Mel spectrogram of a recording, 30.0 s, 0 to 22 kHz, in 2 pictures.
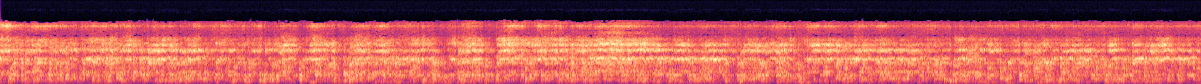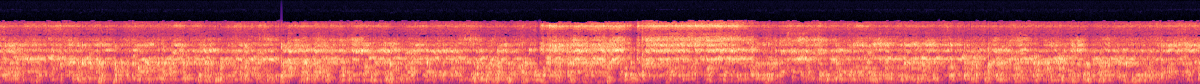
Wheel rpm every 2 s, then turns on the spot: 160, 160, 170, 160, 160, 160, 160, 160, 160, 160, 160, 170, 160, 160, 160.
none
